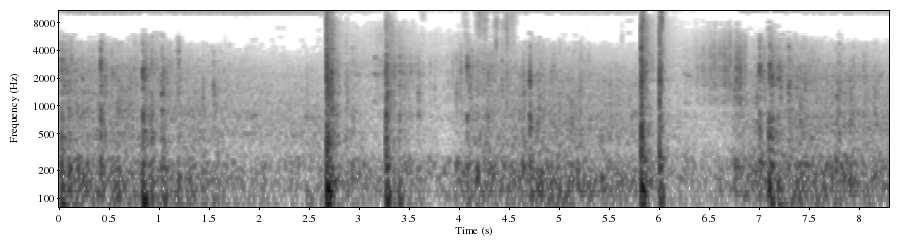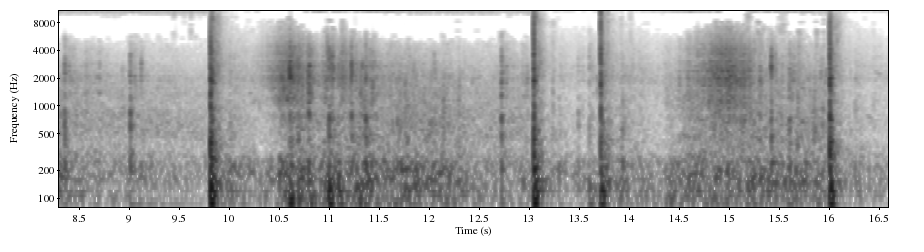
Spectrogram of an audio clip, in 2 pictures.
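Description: Fireworks display: aerial shells bursting with about seven sharp bangs a few seconds apart, over continuous crackling.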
